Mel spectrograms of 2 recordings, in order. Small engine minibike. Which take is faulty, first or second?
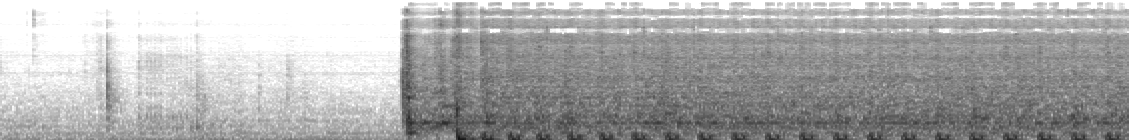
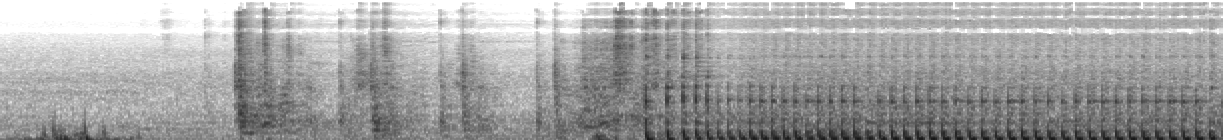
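first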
